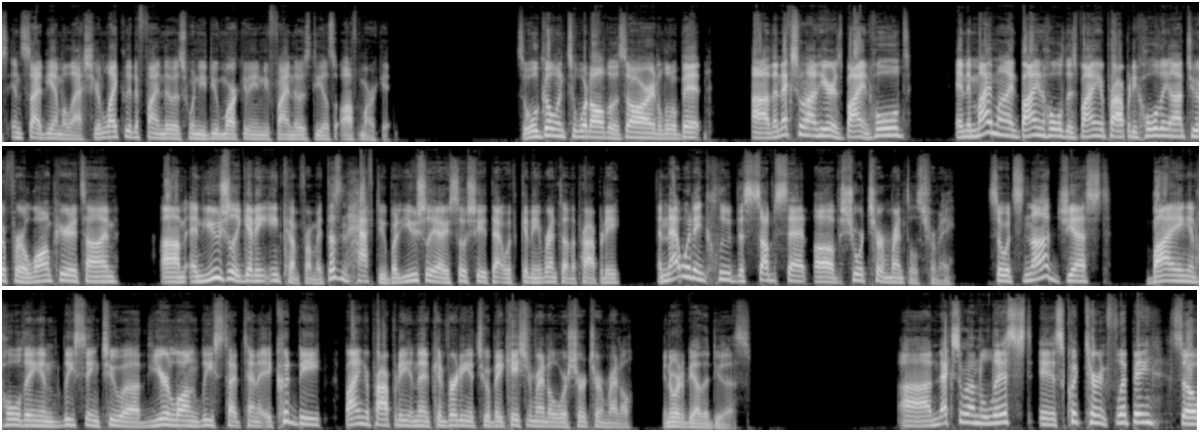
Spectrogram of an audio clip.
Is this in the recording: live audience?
yes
